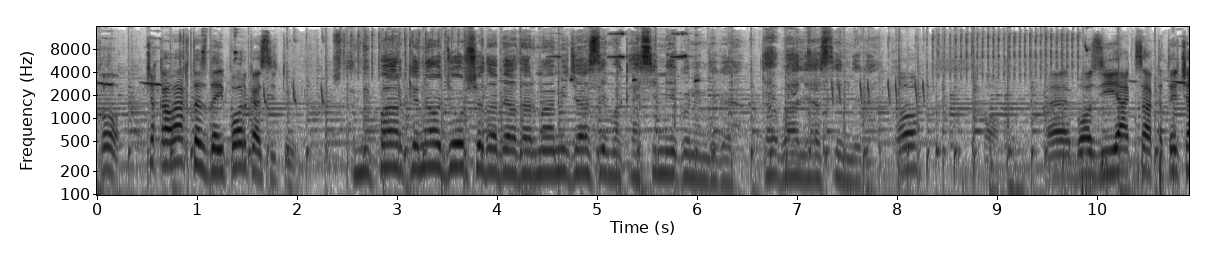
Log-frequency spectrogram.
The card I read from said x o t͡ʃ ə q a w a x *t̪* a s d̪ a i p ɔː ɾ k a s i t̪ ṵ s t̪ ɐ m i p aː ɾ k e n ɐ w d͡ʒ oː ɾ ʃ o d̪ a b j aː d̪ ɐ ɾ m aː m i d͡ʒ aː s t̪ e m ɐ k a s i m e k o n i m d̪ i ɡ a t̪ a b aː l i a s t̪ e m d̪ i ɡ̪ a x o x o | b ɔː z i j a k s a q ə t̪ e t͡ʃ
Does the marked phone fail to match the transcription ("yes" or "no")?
no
